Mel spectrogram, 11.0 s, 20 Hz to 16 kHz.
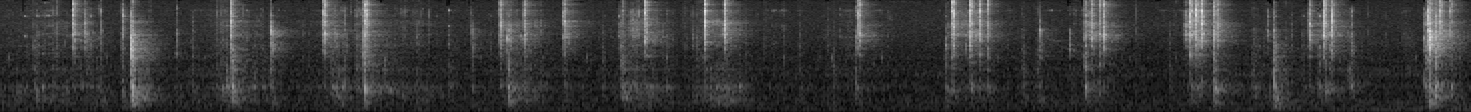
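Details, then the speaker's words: Restored Sturmey Archer 3-speed hub with the gear shifter just screwed back in, turned by hand. Crisp, light clicks once or twice a second as the gears shift inside, with no grinding: clean engagement. "and you know if you tighten up a bit you can tell when the gears are shifting of it you can hear them inside"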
